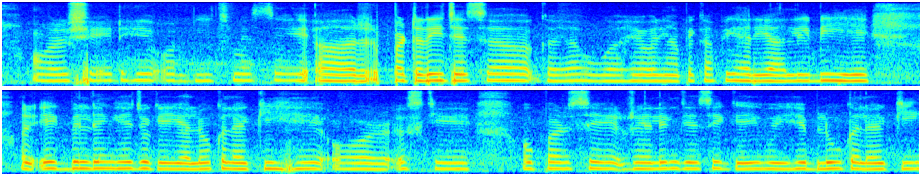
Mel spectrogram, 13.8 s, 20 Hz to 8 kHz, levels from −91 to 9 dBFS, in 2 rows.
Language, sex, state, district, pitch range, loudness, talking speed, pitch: Hindi, female, Bihar, Jamui, 210-225 Hz, -23 LUFS, 185 wpm, 220 Hz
